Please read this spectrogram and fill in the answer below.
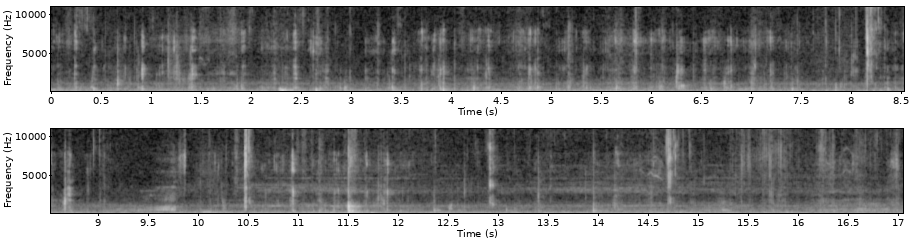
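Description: A person chewing a McDonald's burger: many soft, wet mouth clicks and smacks, with another bite taken near the end.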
